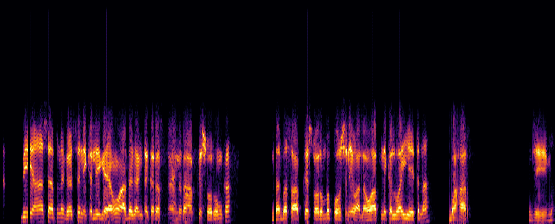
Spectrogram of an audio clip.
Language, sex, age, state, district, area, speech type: Urdu, male, 45-60, Uttar Pradesh, Gautam Buddha Nagar, rural, conversation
